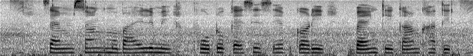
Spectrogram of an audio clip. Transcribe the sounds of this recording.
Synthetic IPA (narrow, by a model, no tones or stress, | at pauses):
sɛːmsəŋɡmoːbaːɪlmẽpʰoːʈokɛːseseːɾbkəɽebɛ̃ːŋkːekaːmkʰaːt̪ɪɾ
